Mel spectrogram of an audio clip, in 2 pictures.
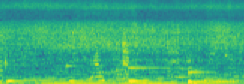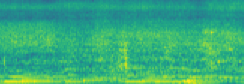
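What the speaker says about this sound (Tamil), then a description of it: "நல்லா வதக்கணும்." Vegetables for biryani sautéing in a pan, giving a loud, dense, continuous sizzle with a steady hum underneath and occasional soft stirring scrapes.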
